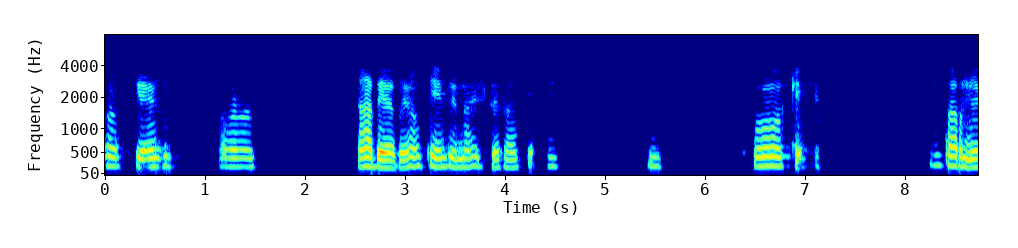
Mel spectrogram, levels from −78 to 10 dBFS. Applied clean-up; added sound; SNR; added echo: neural mask model Resemble Enhance denoiser.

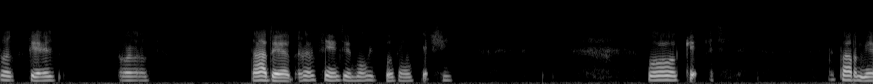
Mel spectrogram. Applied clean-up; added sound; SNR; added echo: neural diffusion model UNIVERSE++.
